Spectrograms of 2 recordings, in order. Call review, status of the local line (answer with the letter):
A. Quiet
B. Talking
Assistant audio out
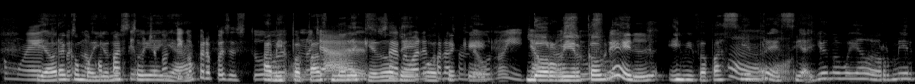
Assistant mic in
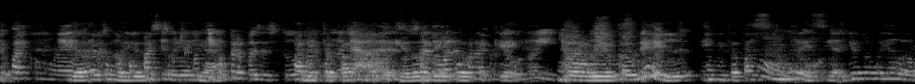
A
